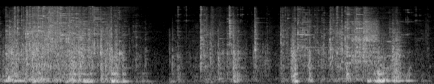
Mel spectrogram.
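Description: A bucket of scrap brass and copper pipe fittings tipped out onto a rug. The metal pieces pour out in a dense clatter for about a second, followed by scattered single clanks as pieces settle and are shifted.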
